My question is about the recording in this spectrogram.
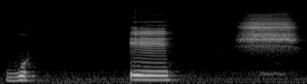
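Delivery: W, I, sh sounded separately; sounding out words. Shown as a demonstration. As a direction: sound each letter apart. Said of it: "let's read this one".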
